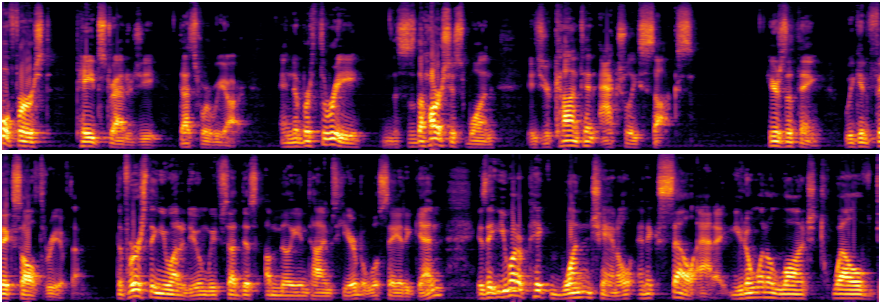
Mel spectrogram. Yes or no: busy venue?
no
